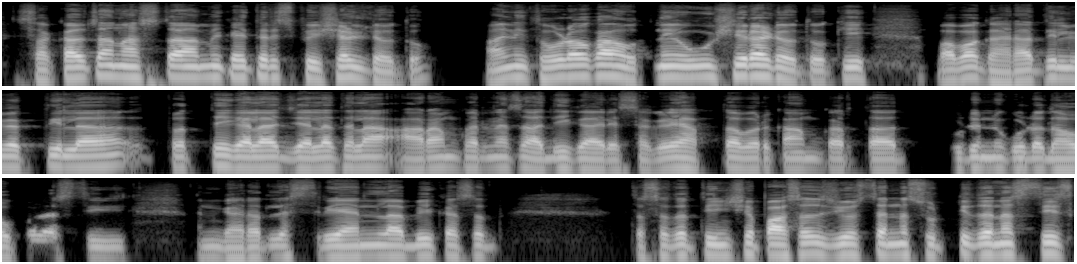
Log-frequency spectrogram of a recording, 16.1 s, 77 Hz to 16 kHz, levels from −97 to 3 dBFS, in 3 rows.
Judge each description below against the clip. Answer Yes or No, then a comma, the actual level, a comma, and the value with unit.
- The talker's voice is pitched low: Yes, low, 115 Hz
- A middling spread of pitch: Yes, average, 3.2 semitones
